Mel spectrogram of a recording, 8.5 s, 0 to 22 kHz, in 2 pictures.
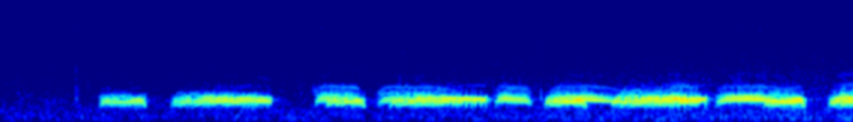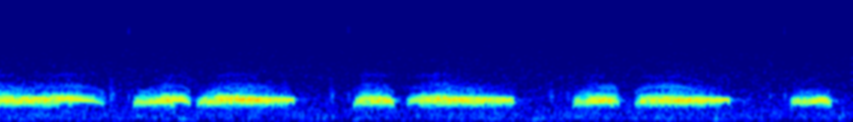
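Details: Spotted dove cooing, recorded as a trapping lure in Dak Lak, 2022, in the local styles called thổ rền gù and chỉ gù: low, hollow, sustained coos in uneven bursts, roughly sixteen notes with short gaps, over a quiet background.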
